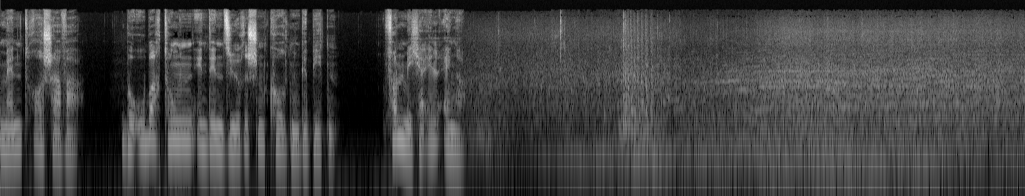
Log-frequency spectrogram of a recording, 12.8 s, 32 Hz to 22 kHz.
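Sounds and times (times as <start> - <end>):
speech: 0.0 - 5.9
strong outboard motor pulling a boat backwards onto a river in northern Syria: 5.8 - 12.8.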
